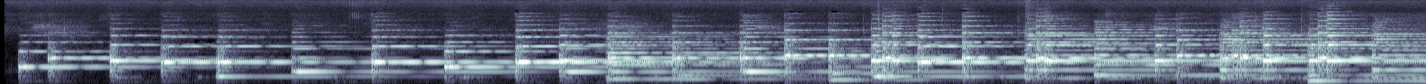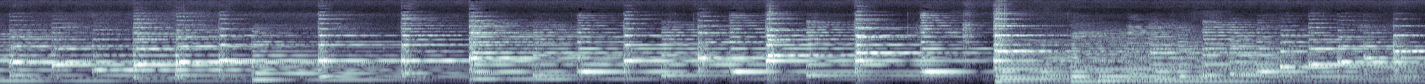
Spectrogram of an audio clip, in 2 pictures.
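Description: Background piano music: a steady run of single struck notes, with lower, fuller notes coming in near the end.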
